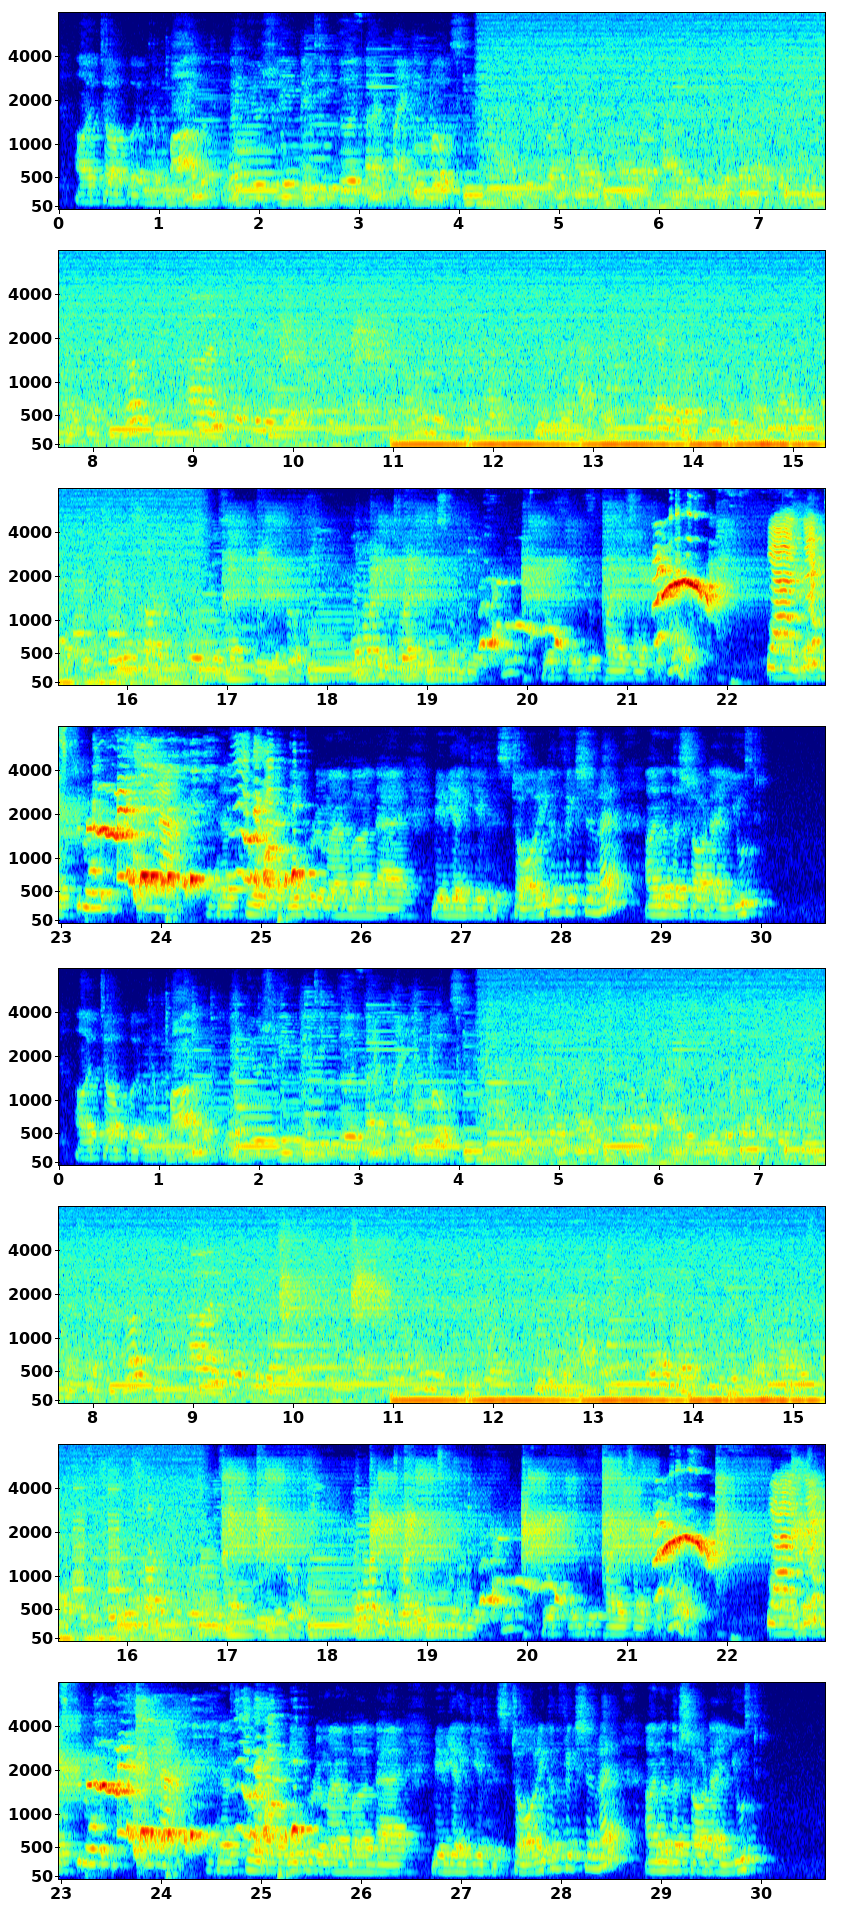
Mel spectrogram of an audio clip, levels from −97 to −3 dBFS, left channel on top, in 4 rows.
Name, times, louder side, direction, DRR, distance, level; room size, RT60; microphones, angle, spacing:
voice 1, 0.2-12.1 12.4-13.2 13.5-17.7 18.2-19.9 20.2-21.6 22.4-23.0 24.6-30.0, equal, 10° right, -4 dB, 7.3 m, -38 dB
sound 1, 0.8-19.5, right 2 dB, 35° right, 1.2 m, -40 dB
sound 2, 4.2-16.8, equal, 20° left, 4.4 m, -39 dB
sound 3, 9.9-16.0 16.9-18.2 18.4-19.6 19.9-23.4 23.7-24.4, right 1 dB, 85° right, 1.4 m, -32 dB
voice 2, 19.5-20.4 21.2-22.1 22.4-25.4, left 4 dB, 90° left, 3 dB, 2.8 m, -20 dB
11.5 x 11.0 x 4.4 m, 0.42 s
head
